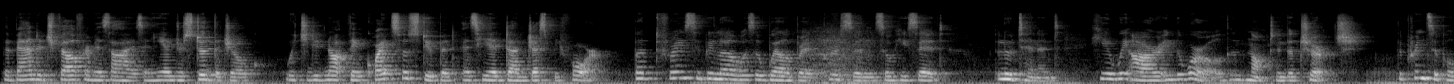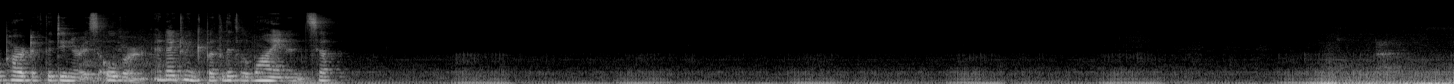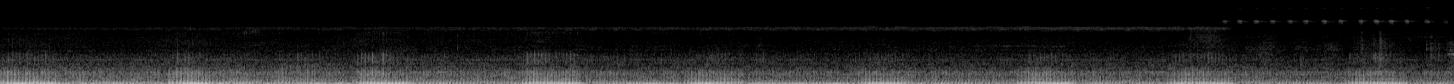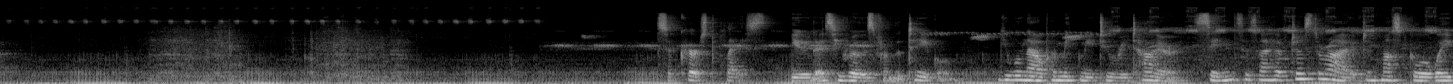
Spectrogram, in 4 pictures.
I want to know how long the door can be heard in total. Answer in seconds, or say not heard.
4 s.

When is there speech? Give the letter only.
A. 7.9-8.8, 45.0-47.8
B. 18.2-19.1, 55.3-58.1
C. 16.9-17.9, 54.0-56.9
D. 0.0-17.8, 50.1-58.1
D.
